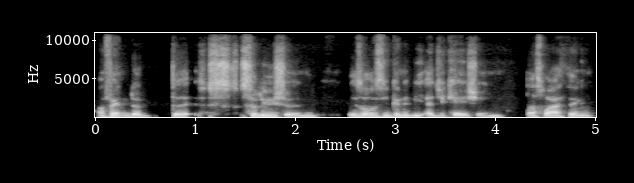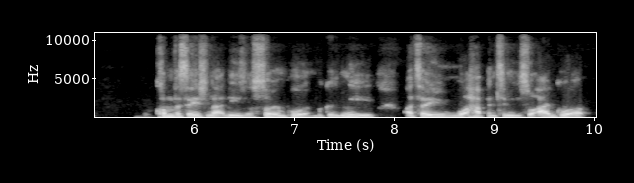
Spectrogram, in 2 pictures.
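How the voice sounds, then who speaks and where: A man's voice: mid-range voice, brisk, dark tone, slightly rough, no echo, poor audio. A young man with a South London accent talking casually and earnestly in informal slang as a caller on a livestream. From South London, England. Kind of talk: casual opinion talk. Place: alone in his room.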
